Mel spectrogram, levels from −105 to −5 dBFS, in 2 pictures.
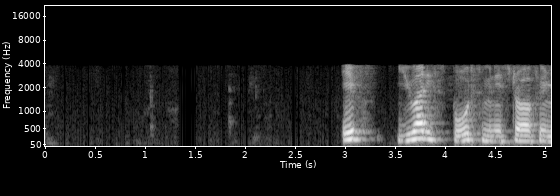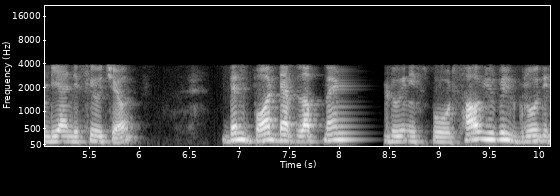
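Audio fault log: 8.00–8.48 s, long network dropout: The sound stops arriving and turns into a smeared buzz that fades over about 0.45 s. This is the receiver stretching the last sound it had to cover the gap. The buzz gives way to near silence for about 80 ms. The audio returns at "do in" with about 0.45 s missing, and nothing of that span is replayed. This is likely a network dropout, heard through the narrowband call path with nothing above 4 kHz.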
